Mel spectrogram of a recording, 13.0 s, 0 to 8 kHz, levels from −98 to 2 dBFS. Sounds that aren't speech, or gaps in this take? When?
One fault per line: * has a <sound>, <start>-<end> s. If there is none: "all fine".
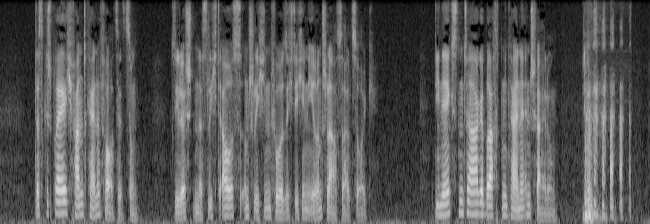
* has a laugh, 11.6-12.7 s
